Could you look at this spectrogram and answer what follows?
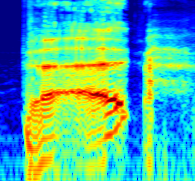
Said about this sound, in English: That's not professional, is it? I might have to actually edit that out. You might make me edit out a burp.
